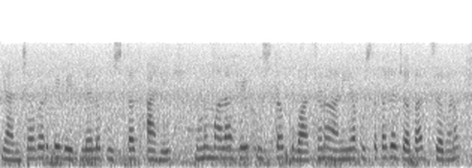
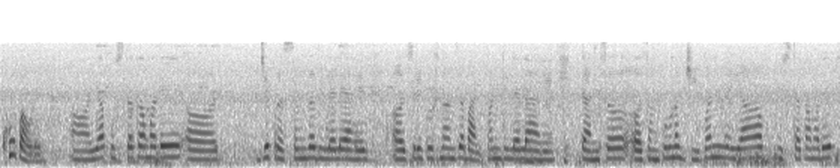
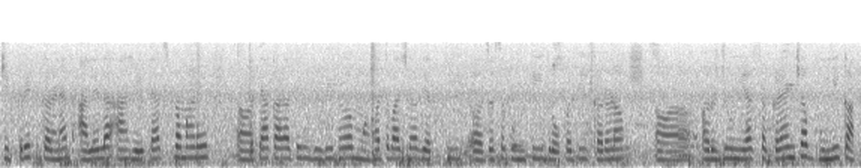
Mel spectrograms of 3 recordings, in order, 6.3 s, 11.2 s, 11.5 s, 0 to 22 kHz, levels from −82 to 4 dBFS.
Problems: constant background noise, background conversations at intervals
